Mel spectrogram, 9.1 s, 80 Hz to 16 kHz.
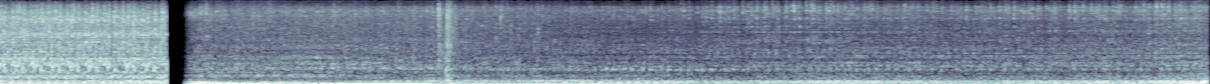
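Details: AWD turbo V8 race truck after new fuel injectors, warming up: deep, steady rumble holding even after a brief cutout, no knocks or misses; running better than ever, nearly ready for tuner/dyno.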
